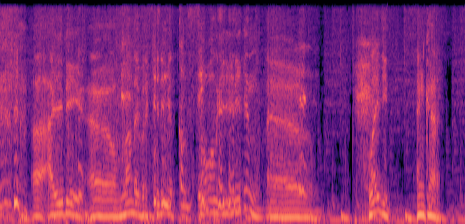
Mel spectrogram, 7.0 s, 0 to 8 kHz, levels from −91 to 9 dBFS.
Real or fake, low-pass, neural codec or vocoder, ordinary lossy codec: fake; 7.2 kHz; vocoder, 44.1 kHz, 128 mel bands every 512 samples, BigVGAN v2; AAC, 48 kbps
